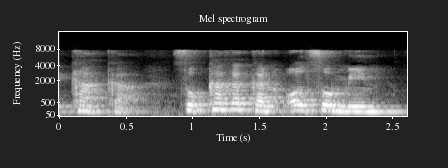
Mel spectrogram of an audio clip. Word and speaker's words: kaka: sound different but mostly K is going to be pronounced as Ka in the Swahili language and the example is Kaka kaka kaka kaka k-a-k-a kaka kaka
